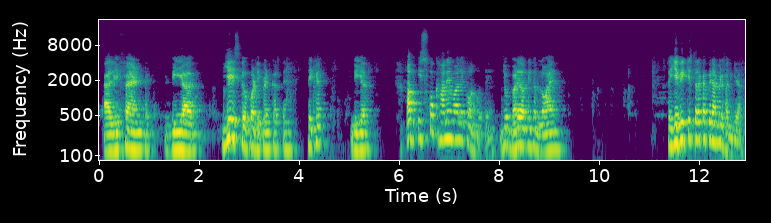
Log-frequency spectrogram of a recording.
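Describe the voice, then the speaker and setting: A zoology teacher gives a classroom lecture in an echoey room, asking his students questions and then answering them himself. Sharp rises and drops in his pitch drive home his points.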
